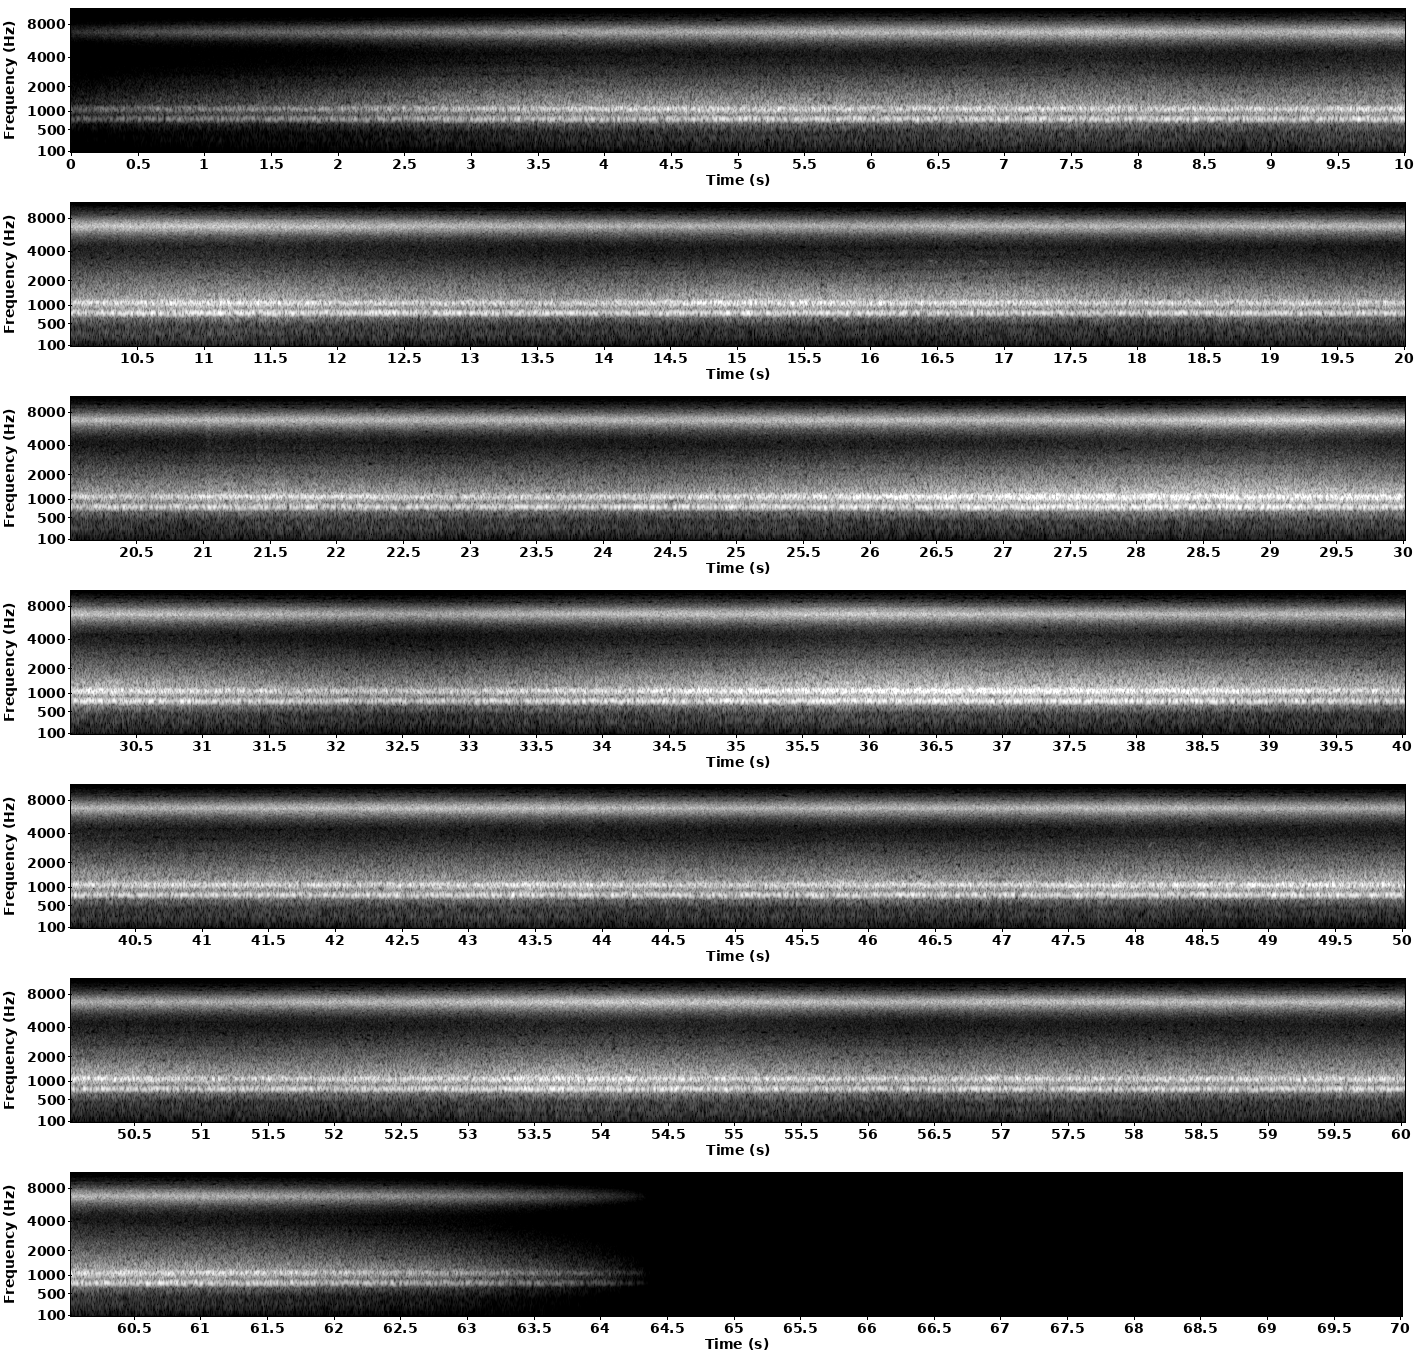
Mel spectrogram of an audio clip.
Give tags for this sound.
ambient
eerie
horror
noise

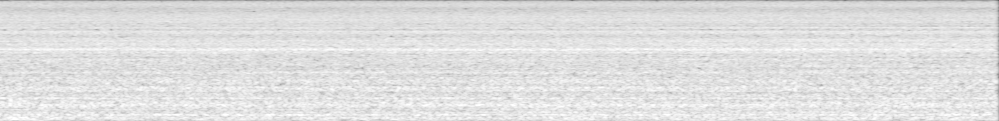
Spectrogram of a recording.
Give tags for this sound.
wind
war
jet
technology
plane

